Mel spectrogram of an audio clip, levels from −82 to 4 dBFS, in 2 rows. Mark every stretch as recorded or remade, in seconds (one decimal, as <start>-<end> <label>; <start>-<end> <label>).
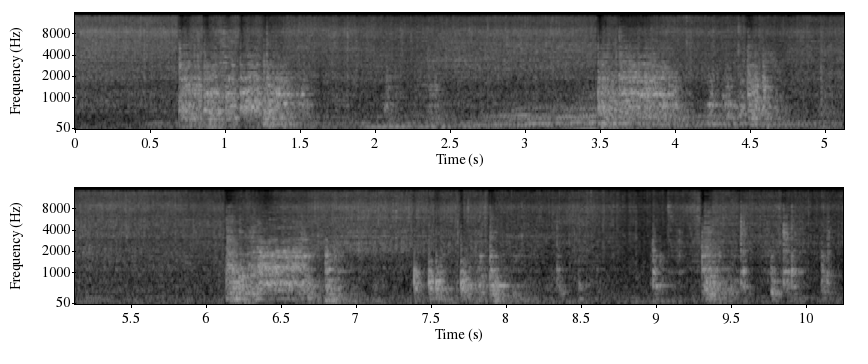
0.0-5.7 recorded; 5.7-6.8 remade; 6.8-8.6 recorded; 8.6-9.5 remade; 9.5-10.2 recorded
